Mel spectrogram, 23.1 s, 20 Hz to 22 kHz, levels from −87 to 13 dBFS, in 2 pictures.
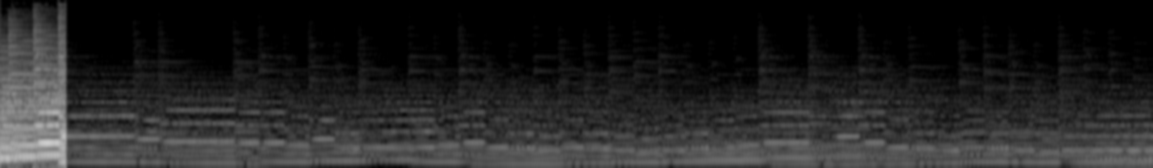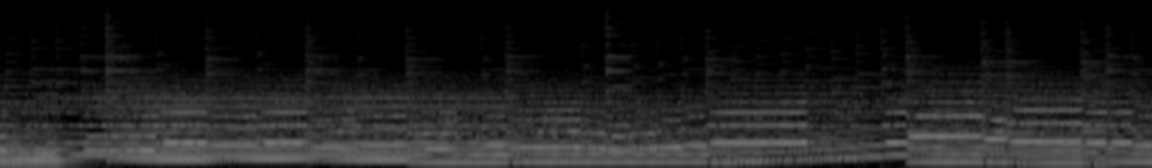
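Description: From 0.65 s to the end, the sound collapses to a faint, hollow remnant about 36 dB down when heard in mono, with its centre almost gone. This points to one channel inverted: the likely cause is that one side of the stereo pair has its polarity flipped, so whatever the two channels share cancels on summing. Only the small difference between them survives, which is why what remains sounds so faint.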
